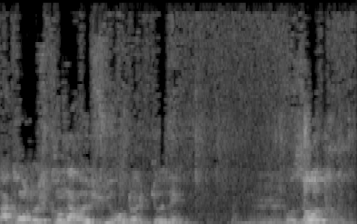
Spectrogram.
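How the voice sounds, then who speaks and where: A man speaks at a high pitch with lively intonation. The room echo is audible and the background noise noticeable. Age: 60s. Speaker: local organizer speaking to assembly. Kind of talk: exhortation to congregation. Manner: animated.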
